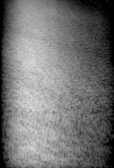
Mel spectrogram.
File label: Fireball Whoosh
